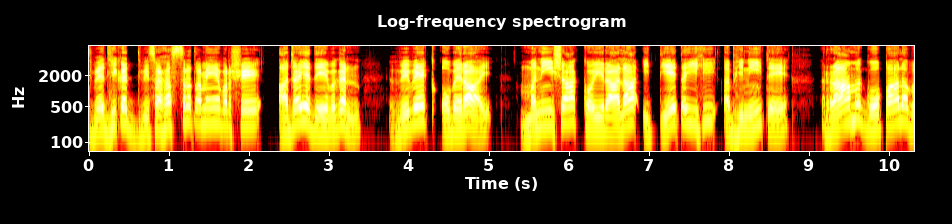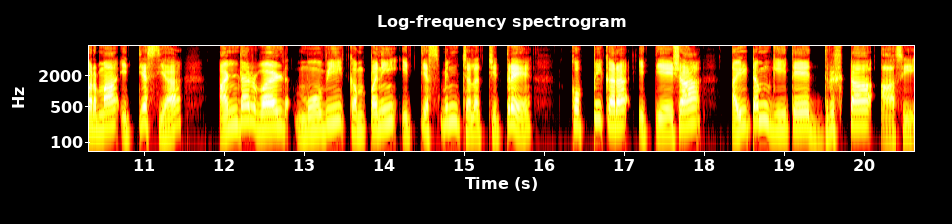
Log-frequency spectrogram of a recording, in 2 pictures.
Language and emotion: Sanskrit, neutral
